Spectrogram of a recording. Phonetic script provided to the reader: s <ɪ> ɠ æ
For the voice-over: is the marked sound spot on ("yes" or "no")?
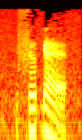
no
